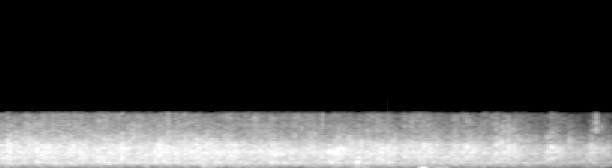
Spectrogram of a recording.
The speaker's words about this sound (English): if you please give her a great round of applause, I'd appreciate it.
